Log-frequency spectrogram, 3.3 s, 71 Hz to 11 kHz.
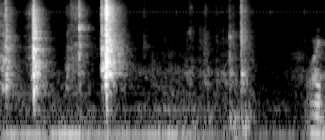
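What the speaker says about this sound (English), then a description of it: "I have this brad nailer. It's just shooting a very" A brad nailer drives small half-inch 18 gauge brad nails into wood with a series of sharp, close snapping clicks, four quick shots early then a couple more, with a brief soft voice near the end.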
